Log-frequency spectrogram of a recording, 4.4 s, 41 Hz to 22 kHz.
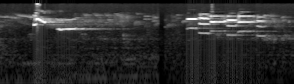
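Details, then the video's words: Common blackbird singing in a church courtyard at Paralio Astros, Greece, around midday on 23 March 2017; a high sliding note, a steady whistle, then a faster cluster of high twittering notes at the end. "Common blackbird «Turdus merula»"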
